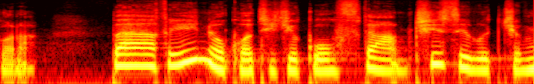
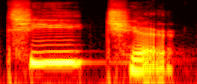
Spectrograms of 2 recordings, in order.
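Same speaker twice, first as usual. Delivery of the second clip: تیچر higher, in two drawn-out beats; split into syllables; 6 semitones higher, much slower than usual. Shown as a demonstration. Teacher having learners examine teacher, split into syllables. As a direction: separate tee and cher in تیچر. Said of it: "حالا نگاه کنین تیچر رو".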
